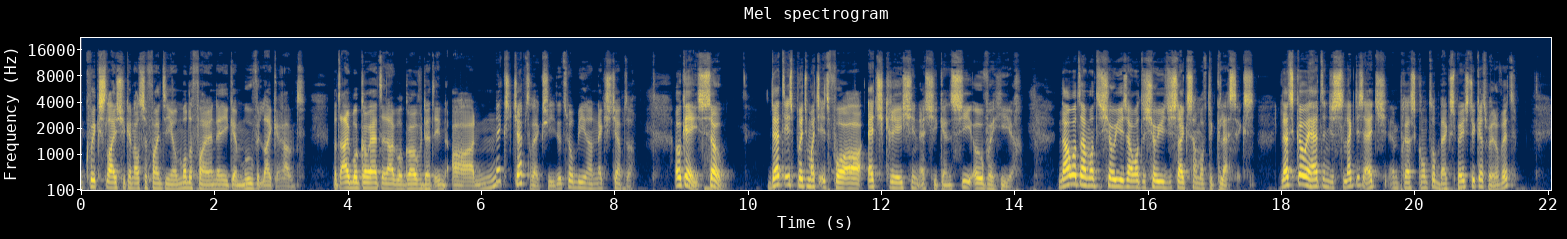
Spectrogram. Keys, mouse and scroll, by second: 9.0 2, 9.5 middle click, 14.0 alt+middle click, 17.4 double click, 21.6 middle click.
